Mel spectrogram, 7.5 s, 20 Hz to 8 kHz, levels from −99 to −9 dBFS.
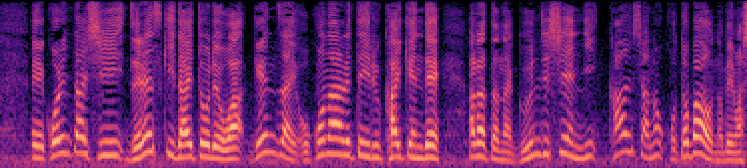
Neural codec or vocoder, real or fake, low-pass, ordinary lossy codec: none; real; none; none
